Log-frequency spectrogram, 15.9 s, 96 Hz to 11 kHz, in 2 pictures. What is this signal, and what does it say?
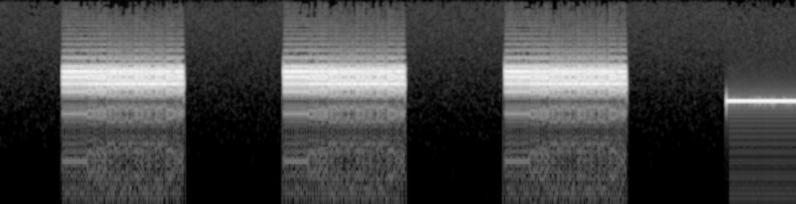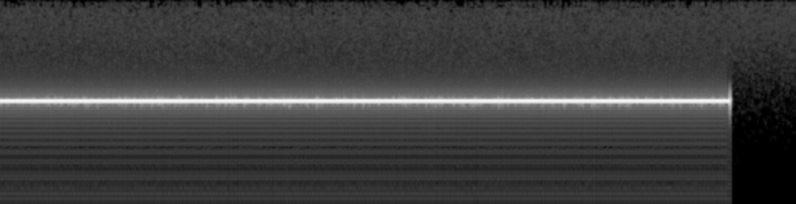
Emergency Alert System (SAME) tones (header bursts, then the 1050 Hz attention tone), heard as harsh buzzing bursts, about 520.83 baud.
